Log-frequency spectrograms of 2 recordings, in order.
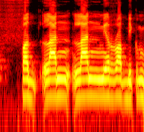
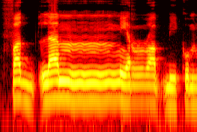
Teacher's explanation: Jadi bunyi tanwin ini masuk ke huruf mim. Jadi dibaca fadlam. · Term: idgham bi gunnah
